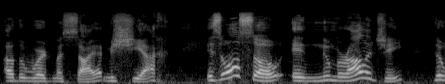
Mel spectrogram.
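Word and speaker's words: משיח: White Donkey the word messiah in Hebrew is pronounced mesiah the Messiah literally just means the anointed one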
